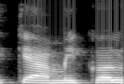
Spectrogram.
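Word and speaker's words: chemical: वो मिनिमम रहेगी कि जिन वर्ड्स की ग्रीक से उत्पत्ति हुई है उन्हें क पढ़ा जाता है। अब यहां पर आप अलग से क्या देखेंगे? थोड़ी सी ट्रिक बता रखी है। जैसे कि यहां पर देखिए साइंस और टेक्नोलॉजी से जुड़े हुए शब्द जैसे केमिकल हो गया। ठीक है? यहां पर सी एच आ रहा है। इसको हम क पढ़ रहे हैं।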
